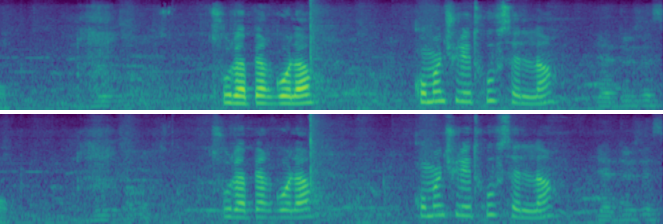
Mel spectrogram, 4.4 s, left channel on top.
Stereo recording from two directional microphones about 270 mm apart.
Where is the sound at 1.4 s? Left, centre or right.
Left.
